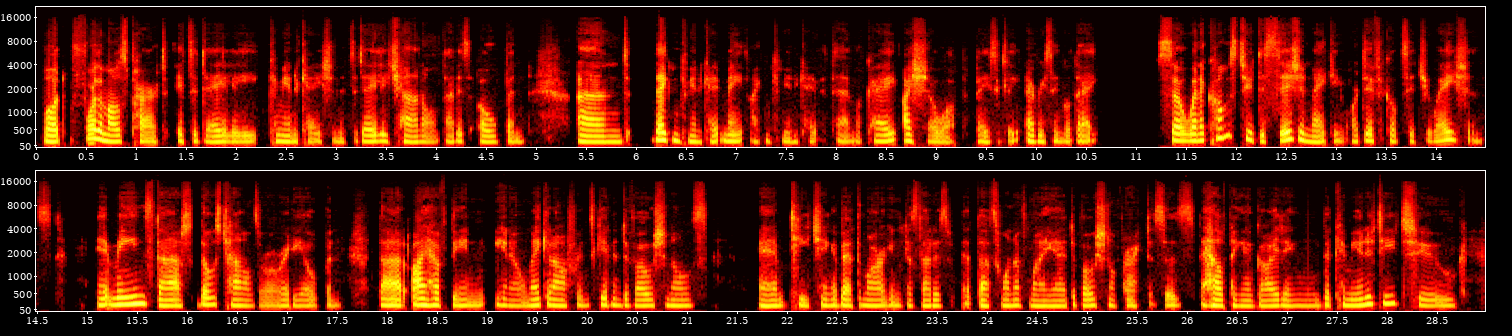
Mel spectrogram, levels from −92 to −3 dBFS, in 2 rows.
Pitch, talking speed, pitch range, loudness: 170 Hz, 175 wpm, 160-185 Hz, -26 LUFS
